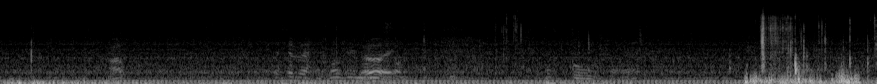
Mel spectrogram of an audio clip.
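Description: Wind buffeting the microphone, a steady low rumble, with distant men's voices talking faintly now and then. Near the end the rumble swells into a louder burst with crackle.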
